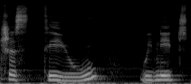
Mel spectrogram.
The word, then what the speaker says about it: teu: And your son, talking to a friend, have this in mind, is the possessive teu. Teu. Como se escreve teu? T-E-U. Teu. Quite similar to meu, if you remember.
